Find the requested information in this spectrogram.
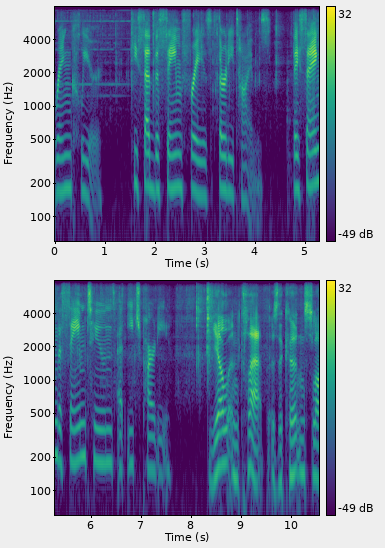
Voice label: Wireless Office microphone sample; SteelSeries Arctis Nova 7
